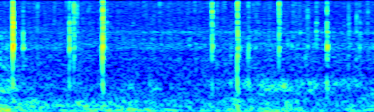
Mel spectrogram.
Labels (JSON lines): {"label": "ambient", "recorder": "HydroMoth"}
